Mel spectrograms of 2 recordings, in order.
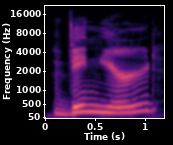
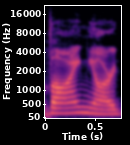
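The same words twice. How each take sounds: First: It is not pronounced as it is spelled. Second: It is pronounced just as it is spelled. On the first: The speaker calls it right. "We say vineyard" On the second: The speaker calls it wrong. "Notice we're not saying vineyard, guys. ... That's what it looks like"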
